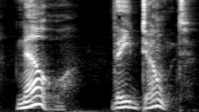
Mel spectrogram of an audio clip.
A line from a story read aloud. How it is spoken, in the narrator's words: Hannah replied sharply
